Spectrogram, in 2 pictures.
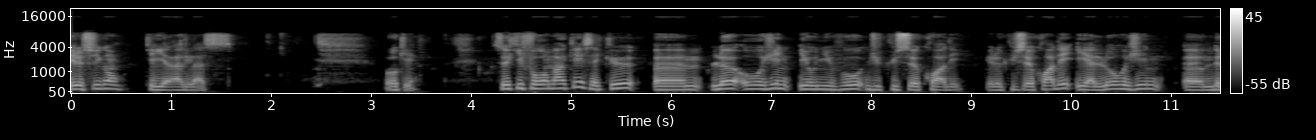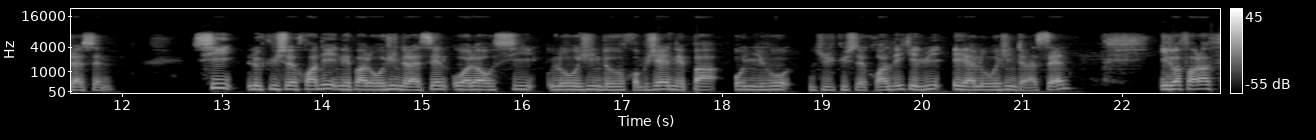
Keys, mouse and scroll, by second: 0.8 g, 3.4-4.4 middle drag, 4.4 KP_1, 5.5-6.5 scroll up 3, 6.5-9.6 scroll down 4, 16.5 right click, 17.3 right click.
